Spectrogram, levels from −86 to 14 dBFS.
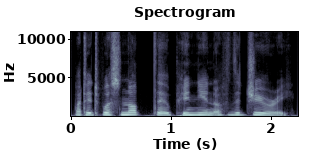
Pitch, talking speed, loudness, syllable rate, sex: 225 Hz, 240 wpm, -16 LUFS, 6.0 syllables/s, female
